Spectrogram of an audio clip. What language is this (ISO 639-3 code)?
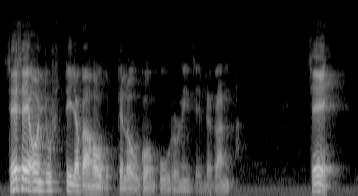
fin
